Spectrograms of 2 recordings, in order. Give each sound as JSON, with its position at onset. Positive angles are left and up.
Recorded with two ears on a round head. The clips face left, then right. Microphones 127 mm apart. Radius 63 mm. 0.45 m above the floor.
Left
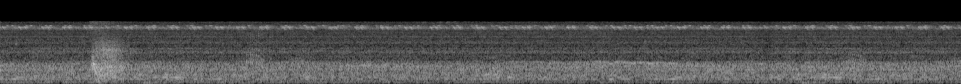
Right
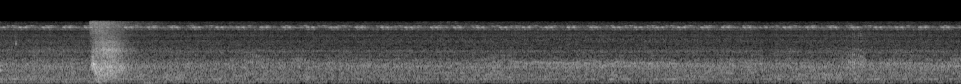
{"t": 0.0, "sound": "an insect", "side_deg": 45, "distance_m": 1.1}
